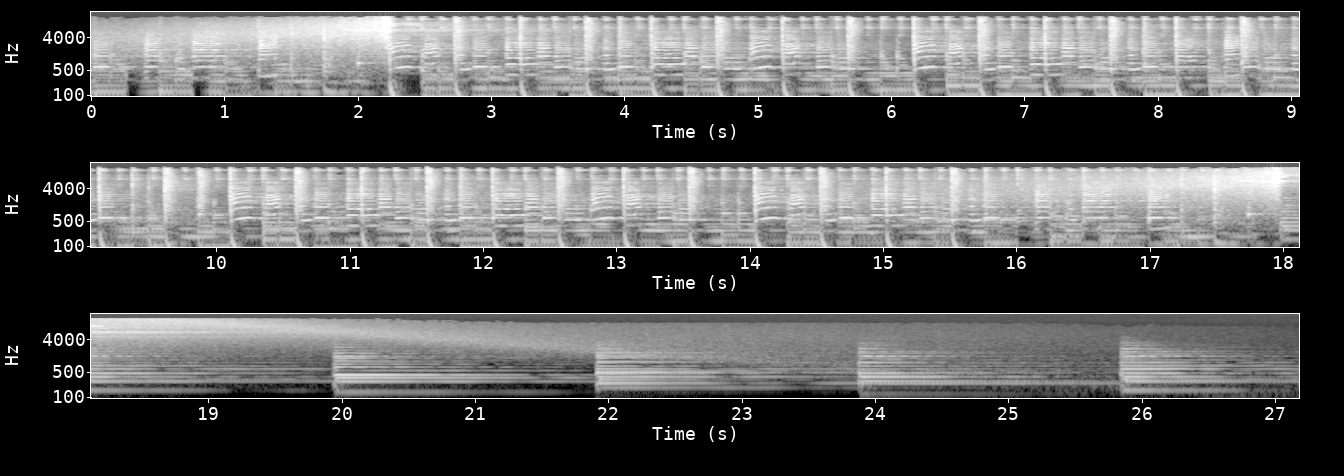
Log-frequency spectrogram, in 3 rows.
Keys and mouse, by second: 0.2 shift+click, 0.6 ctrl+l, 1.3 click, 1.9 Tab, 4.1 click, 4.9 Tab, 5.7 Tab, 6.6 l, 7.4 click, 7.9 click, 9.1 click, 9.3 Tab, 9.4 middle click, 9.9 click, 10.1 Tab, 10.2 middle click, 10.5 click, 11.2 l, 12.3 click, 13.3 click, 14.1 ctrl+s, 14.1 middle click, 14.3 drag, 14.6-15.3 middle drag, 16.6 click, 17.3 click, 18.4 click, 18.6 middle drag, 19.6 middle drag, 19.9 KP_0, 20.8 middle click, 21.1 shift+middle drag, 21.9 shift+drag, 22.2 shift+click, 22.6 ctrl+l, 23.9 click, 25.5 shift+middle click, 25.6-27.0 drag, 27.0 KP_Divide.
